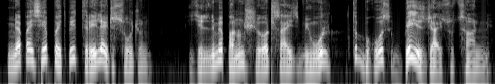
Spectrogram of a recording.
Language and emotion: Kashmiri, angry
